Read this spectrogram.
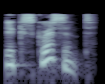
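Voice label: "excrescent", British English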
